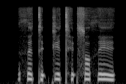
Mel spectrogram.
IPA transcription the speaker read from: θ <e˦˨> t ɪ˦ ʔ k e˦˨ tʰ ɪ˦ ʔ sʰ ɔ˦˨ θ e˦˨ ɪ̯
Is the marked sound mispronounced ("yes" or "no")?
yes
